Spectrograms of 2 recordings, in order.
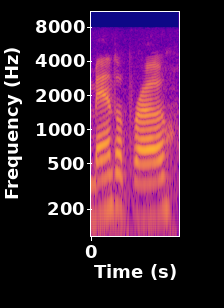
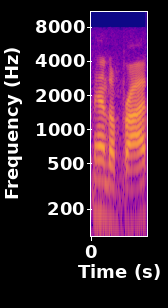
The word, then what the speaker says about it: Mandelbrot: And what's super fascinating is Benoit Mandelbrot, or Mandelbrot, I've heard both pronunciations, the mathematician who first discovered fractals.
